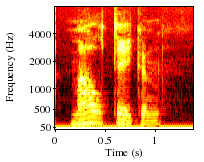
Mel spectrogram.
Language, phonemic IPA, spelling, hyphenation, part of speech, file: Dutch, /ˈmaːlˌteː.kə(n)/, maalteken, maal‧te‧ken, noun, Nl-maalteken.ogg
- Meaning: multiplication sign (symbol denoting multiplication)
